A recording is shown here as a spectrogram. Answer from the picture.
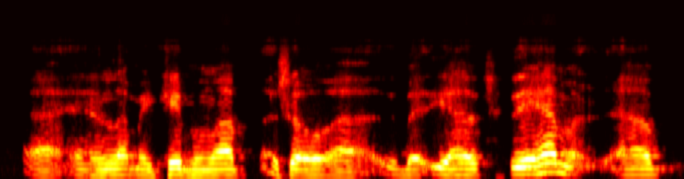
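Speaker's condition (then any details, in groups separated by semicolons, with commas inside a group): ALS; voice tires, needs rest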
